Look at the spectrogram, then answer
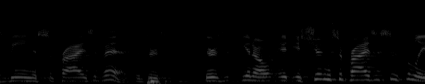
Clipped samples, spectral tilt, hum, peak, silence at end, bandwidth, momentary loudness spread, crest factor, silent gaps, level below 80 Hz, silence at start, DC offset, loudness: under 0.1%; -4 dB/octave; 60 Hz at -80 dBFS; -38 dBFS; 0 s; 19 kHz; 6 LU; 18 dB; none; -80 dBFS; 0 s; under 0.1%; -56 LUFS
